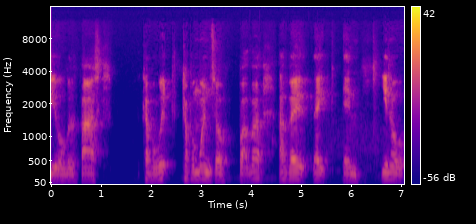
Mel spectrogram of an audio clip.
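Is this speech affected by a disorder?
Yes: cerebral palsy.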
